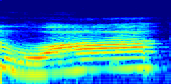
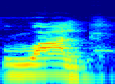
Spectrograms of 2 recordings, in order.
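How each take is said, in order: First: No l sound is heard before the k. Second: An l sound is heard before the k. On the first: The speaker calls it right. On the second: The speaker calls it wrong.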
